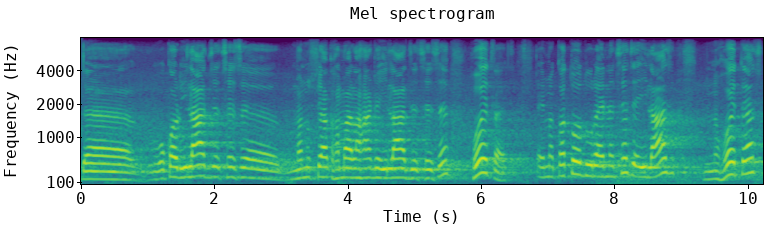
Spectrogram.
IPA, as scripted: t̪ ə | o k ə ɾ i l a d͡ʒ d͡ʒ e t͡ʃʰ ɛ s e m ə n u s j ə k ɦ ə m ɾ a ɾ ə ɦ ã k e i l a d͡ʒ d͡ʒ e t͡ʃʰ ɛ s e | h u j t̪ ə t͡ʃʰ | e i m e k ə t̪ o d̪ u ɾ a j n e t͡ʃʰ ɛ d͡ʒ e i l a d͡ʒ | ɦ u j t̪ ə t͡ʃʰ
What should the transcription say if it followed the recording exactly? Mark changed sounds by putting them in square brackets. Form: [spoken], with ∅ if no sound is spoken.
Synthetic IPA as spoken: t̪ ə | o k ə ɾ i l a d͡ʒ d͡ʒ e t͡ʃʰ ɛ s e m ə n u s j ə k ɦ ə m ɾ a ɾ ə ɦ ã k e i l a d͡ʒ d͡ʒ e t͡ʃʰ ɛ s e | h [o] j t̪ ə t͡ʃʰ | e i m e k ə t̪ o d̪ u ɾ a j n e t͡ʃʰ ɛ d͡ʒ e i l a d͡ʒ | ɦ [o] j t̪ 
